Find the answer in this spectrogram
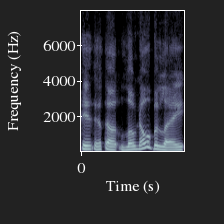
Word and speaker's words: Lonobile: And you are doing this collaboration with guitarist and producer Aldo Lonobile. Is that how we say his name? Well, Lonobile, it would be the Italian pronunciation.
